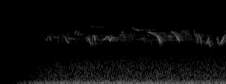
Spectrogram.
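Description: Small birds chirping rapidly, many short chirps over a low steady hum, fading in from silence at the very start.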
